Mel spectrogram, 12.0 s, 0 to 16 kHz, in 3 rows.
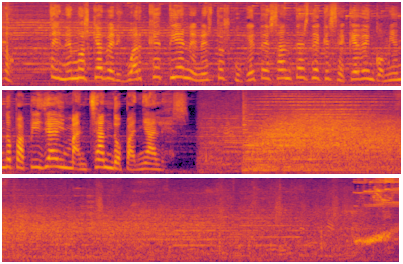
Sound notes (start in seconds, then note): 6.1 gong; 7.7 honking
